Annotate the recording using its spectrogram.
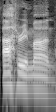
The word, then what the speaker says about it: Ahriman: I'm going to have you pronounce it the Farsi style, which is Ahriman. Ahriman. There it is.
